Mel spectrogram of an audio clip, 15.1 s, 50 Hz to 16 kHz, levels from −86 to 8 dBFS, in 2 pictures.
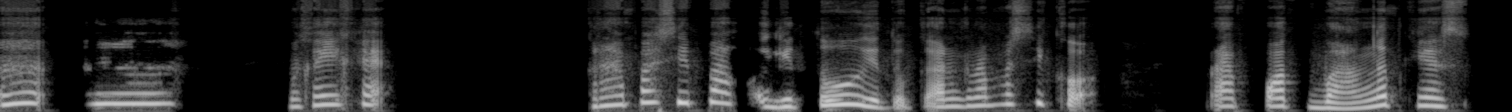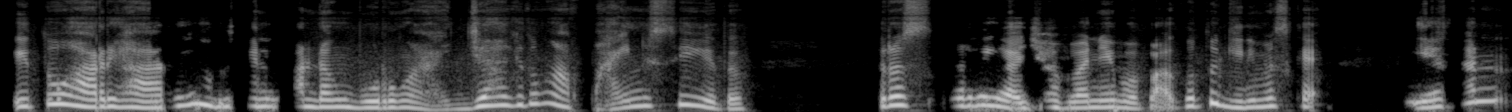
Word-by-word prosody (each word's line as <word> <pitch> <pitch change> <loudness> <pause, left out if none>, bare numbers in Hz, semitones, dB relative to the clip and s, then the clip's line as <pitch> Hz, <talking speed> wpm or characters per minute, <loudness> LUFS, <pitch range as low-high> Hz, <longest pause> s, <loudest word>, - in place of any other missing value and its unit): Heeh, 340 +3 +3 1.2
makanya 285 +6 0
kayak, 305 - -1 1.0
"Kenapa 295 +8 0
sih, 365 - +4
Pak, 365 0 +1
kok 215 - -7
gitu?" 235 - -1 0.2
gitu 215 - 0
kan. - - +1
"Kenapa 275 +4 -1
sih 345 +3 -3
kok - - -2 0.6
repot 255 0 0 0.2
banget 195 +10 +2
kayak 265 -2 +1
s - - -16 0.3
itu 245 +7 0
hari-hari 225 -1 +3
ngebersihin 245 -4 0
kandang 230 -1 +2
burung 205 +1 +1
aja 160 - 0
gitu 305 +3 -1
ngapain 210 - -4
sih 275 -5 -1
gitu?" 160 -3 -4 0.7
Terus 280 +2 +3
ngerti 260 +2 +1
enggak 180 - +5
jawabannya 210 0 0
bapakku 225 +7 -3
tuh 345 - +6
gini, 210 0 +1
Mas, 250 - -2
kayak, - - -3 0.4
"Ya 215 - +1
kan 395 +2 0
245 Hz, 150 wpm, -20 LUFS, 210-285 Hz, 1.2 s, tuh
